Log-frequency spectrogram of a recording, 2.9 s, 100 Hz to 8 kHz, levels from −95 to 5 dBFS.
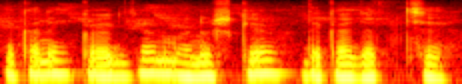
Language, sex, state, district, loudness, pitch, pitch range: Bengali, male, Assam, Hailakandi, -16 LUFS, 160 Hz, 145-175 Hz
